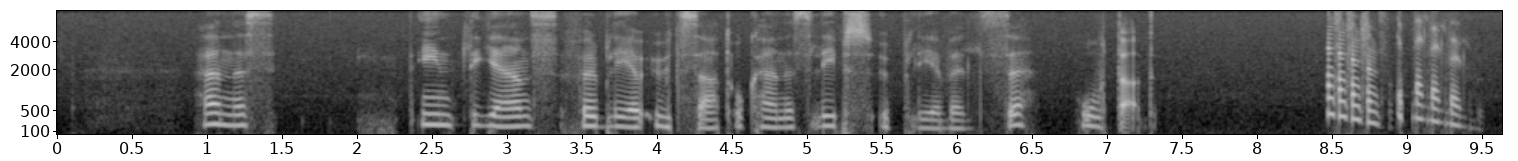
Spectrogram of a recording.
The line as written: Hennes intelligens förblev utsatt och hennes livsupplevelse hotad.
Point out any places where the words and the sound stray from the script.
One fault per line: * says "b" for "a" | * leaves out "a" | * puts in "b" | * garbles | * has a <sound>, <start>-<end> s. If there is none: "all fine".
* has a chirp, 8.5-9.5 s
